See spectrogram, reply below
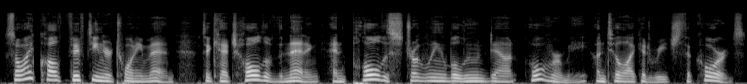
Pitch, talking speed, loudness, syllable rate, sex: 150 Hz, 215 wpm, -19 LUFS, 5.1 syllables/s, male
